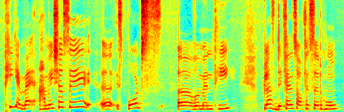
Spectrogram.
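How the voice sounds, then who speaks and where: A woman's voice: sits high, measured pace, a little mellow. A woman in her late forties answering interview questions earnestly, mixing English phrases into her speech. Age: late 40s. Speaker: interview guest, athlete and former air force officer.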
